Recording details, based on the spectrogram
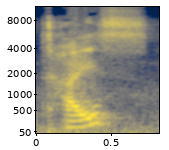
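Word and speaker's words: ταῖς: All right, so dative plural, it says Tice, so Tau, Alpha, Iota, Sigma.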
